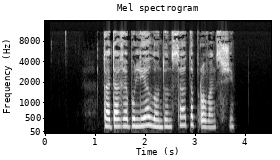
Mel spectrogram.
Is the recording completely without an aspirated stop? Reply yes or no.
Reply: yes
